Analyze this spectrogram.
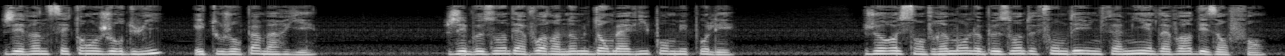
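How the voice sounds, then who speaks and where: Earnest unmarried daughter in her twenties, played by a woman: husky, devout, formal cartoon delivery. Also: fairly low pitch, little pitch movement, moderate pace, a little mellow. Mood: sad, worried. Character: devout, anxious 27-year-old unmarried daughter. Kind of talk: scripted cartoon dialogue.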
